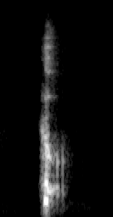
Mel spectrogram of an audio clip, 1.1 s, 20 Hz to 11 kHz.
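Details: One short, abrupt voiced hiccup from a patient with intractable hiccups since December 2015, following surgery with nerve damage and unresponsive to current treatments, with frequent burping.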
